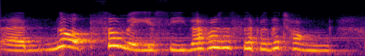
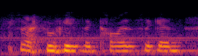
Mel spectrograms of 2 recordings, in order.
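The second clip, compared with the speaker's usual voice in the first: laughing aside; 2 semitones lower, 11 dB quieter, faster than usual. Real, not acted.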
